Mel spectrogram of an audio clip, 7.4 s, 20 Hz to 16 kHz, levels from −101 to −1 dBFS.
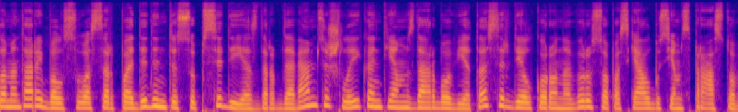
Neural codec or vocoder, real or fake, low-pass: none; real; 14.4 kHz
